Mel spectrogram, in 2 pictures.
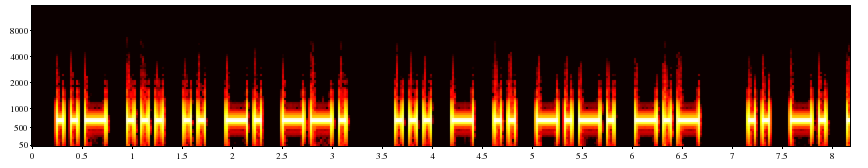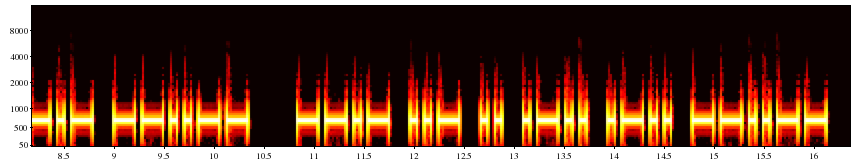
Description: Morse code, heard as a keyed tone, about 17 wpm, 700 Hz. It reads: USING STICK INK, QUILL,
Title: Pangram Challenge v2 - 17wpm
